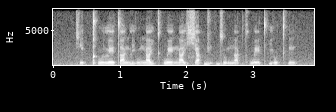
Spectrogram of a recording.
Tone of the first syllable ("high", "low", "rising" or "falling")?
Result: low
